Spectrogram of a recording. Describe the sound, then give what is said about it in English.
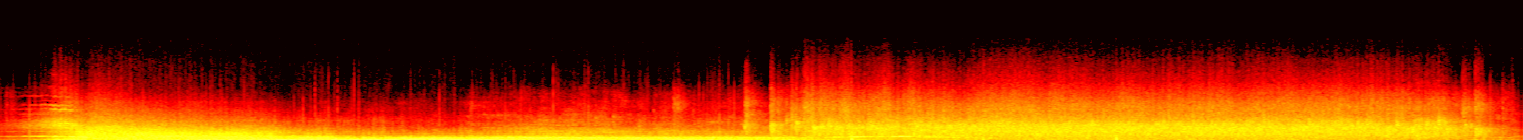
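A person's vocal imitation of a low-flying jet plane: a loud roar rushes past, a deep rumble at first that gives way to a harsh, sustained hiss as it sweeps by, with no talking. “Water gurgling when you pull the cork out of the bottle. Booze. And low-flying jet planes.”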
